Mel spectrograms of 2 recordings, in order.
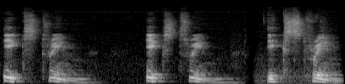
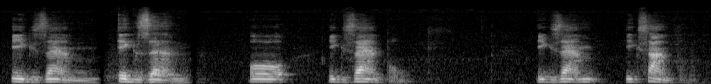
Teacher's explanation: cuando tenemos a la X entre vocales, intervocálica, entonces no es este sonido, sino este sonido. Es una G con una S sonora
